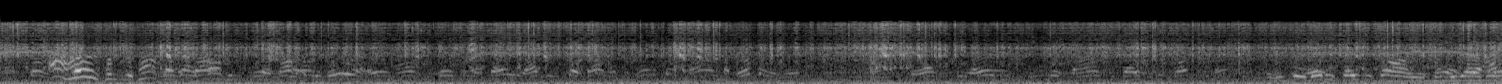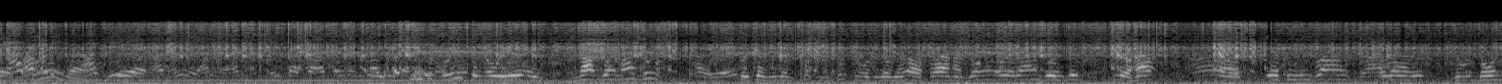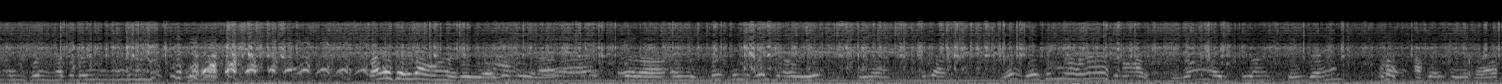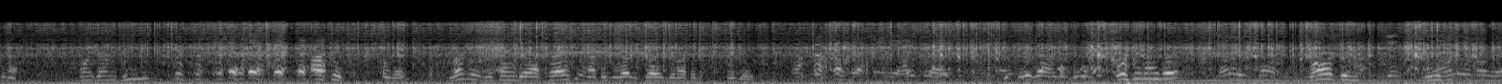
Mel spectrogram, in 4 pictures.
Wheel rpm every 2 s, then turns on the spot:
90, 80, 80, 80, 80, 70, 90, 90, 90, 100, 80, 90, 90, 80, 70, 70, 90, 90, 80, 100, 80, 70, 60, 70, 70, 90, 70, 80, 80, 80.
none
